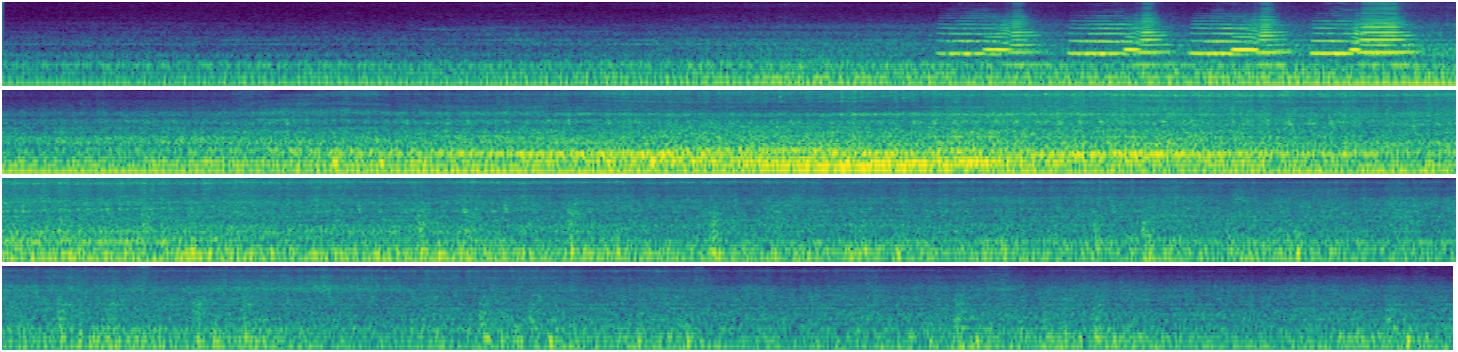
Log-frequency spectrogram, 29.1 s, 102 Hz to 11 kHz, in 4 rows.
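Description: TCDD DE 24000-class diesel-electric freight locomotive approaching with its diesel engine running, giving a quick series of about five short horn toots about five seconds in. The engine is loudest as the locomotive passes, and then a long string of open-top freight wagons rumbles and clatters by on the rails.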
